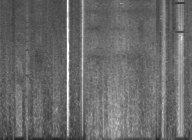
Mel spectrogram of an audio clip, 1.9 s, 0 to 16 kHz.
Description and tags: Glitch Element 17
Glitch production element sourced from an Audacity Databending session
databending, raw, data, glitch, production-element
